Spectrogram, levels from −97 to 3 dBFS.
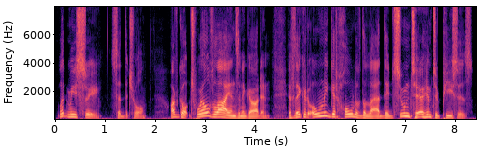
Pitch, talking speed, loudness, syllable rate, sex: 145 Hz, 200 wpm, -18 LUFS, 4.6 syllables/s, male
